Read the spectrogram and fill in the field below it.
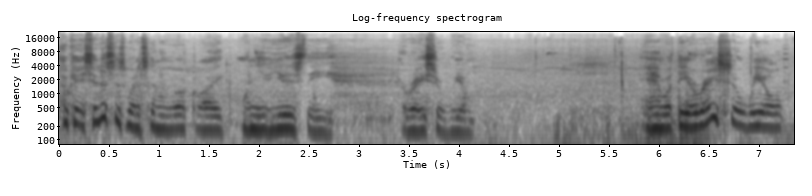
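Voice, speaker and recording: Noticeable background noise sits behind a man with a high pitch. He talks at a moderate pace with ordinary pitch variation. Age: 60s. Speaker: car owner doing DIY project. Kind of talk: tutorial. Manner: casual, conversational.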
